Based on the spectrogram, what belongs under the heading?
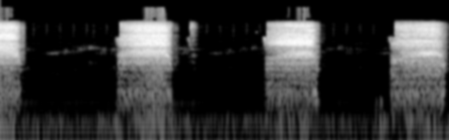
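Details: Owlet of a barn owl in a nest box, making a second try at swallowing a whole rabbit one May evening: loud, rasping, broadband hisses of about half a second, given in a steady series about every second and a half.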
